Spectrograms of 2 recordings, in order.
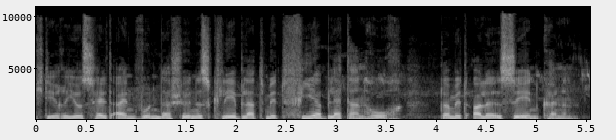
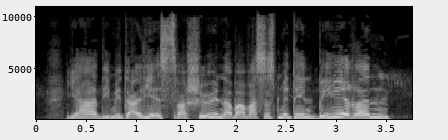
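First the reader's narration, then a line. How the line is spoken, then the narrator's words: Loud calling out. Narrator (German): ruft Johannes Bär laut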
